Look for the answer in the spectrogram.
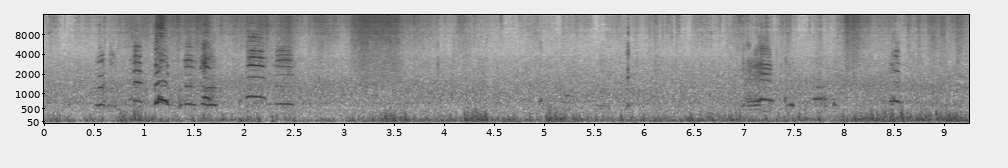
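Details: Swans give a burst of rapid, overlapping nasal honks in the first seconds, fall quiet, then call again with a rising honk near seven seconds; wind rumbles throughout.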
